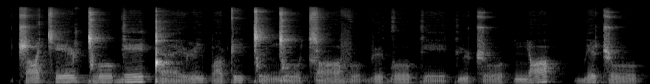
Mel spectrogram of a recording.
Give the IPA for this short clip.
ʈ͡ʂ ɑ˨˥ cʰ eː˦˥ ɭ ɡ͡ǀ oː˦˥ ɡ eː˦˥ ǃ æː˨˩ e̯ ɭ i˦˥ b ɑ˨˥ ʈ i˦˥ ǀ ø˨˩ ŋ͡ǀ oː˨˩ t͡ɕ ɑː˨˥ v o˨˩ b ø˦˥ ɡ oː˦˥ k eː˨˩ k y˨˥ ʈ͡ʂ o˨˥ | ɲ ɑ˨˥ | b e˨˥ ʈ͡ʂ oː˨˩

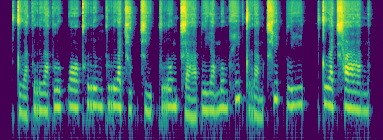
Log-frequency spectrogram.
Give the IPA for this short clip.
t ɯ˩˦ a̯ k r ɯ˧ a̯ k l u˦˥ k̚ w ɔː˧ kʰ r ɯ˧ ŋ k r ɯ˧ a̯ t͡ɕ u˨˩ k̚ t͡ɕ iː˨˩ p̚ k r o˦˥ n t͡ɕ aː˩˦ p l i˧ a̯ m o˧ m h i˥˩ ʔ t r a˩˦ m t͡ɕʰ i˥˩ t̚ p l iː˦˥ t̚ | t ɯ˧ a̯ t͡ɕʰ aː˧ n

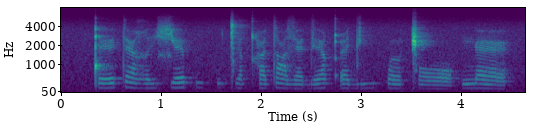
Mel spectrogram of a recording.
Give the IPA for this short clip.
ǃ ɛ t æ ʁ i ɕ ɛ p i kʷ ə ǀ i qʰ ə t ɑ z æ d ɛ qʼ i d i p ʌ ǁ ɔ | ŋ æ

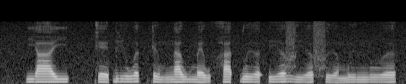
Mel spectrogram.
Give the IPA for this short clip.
j a˧ j | k e˨˩˦ ɓ i˧ w ə˦˥ k̚ ʈ ɨ˨˩˨ m n a˧ w m ɛ˨˩ w h a˦˥ t̚ w ɨ˧ ə̯ ʔ i˧˥ ə̯ v i˨˩˦ ə̯ f ɨ˨˩ ə̯ m ɨ˧ ŋ u˧ ə̯

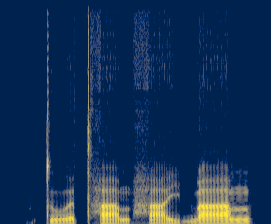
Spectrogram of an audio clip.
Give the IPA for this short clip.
t̪ u˨˩˨ ə̯ t̪ʰ a˨˩˨ m h a˨˩˦ j ɓ a˧˥ m

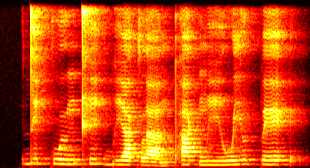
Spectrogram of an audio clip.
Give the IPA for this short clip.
d i˦˥ ʔ k w ɯ˧ ŋ kʰ i˥˩ ʔ b i˧ a̯ k l a˩˦ n pʰ a˥˩ k̚ m iː˦˥ w j ɯ˥˩ k̚ p e˥˩ ʔ

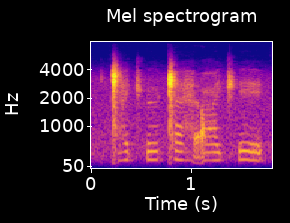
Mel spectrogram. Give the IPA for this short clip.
ɡ͡ǁ æ t͡ʃʼ ø ǁ æ ɦ æ̰ ʕ e t͡ʃʼ e

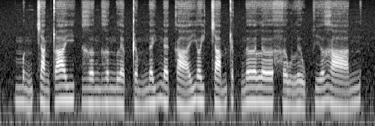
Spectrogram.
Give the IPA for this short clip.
m ə˨˩˦ ŋ c a˨˩ ŋ ʈ a˧ j | ɣ əː˧ ŋ ɣ ə˧ ŋ l ɛ˨˩ p̚ ʈ ə˨˩˨ m n ɛ˧˥ j ŋ ɛ˧˥ k aː˨˩˦ j ə˧ j c a˨˩˦ m ʈ ə˨˩ k̚ n əː˧ l əː˧ h ə˨˩ w l ɨ˨˩˨ w k i˧˥ ə̯ ɣ a˨˩˦ n

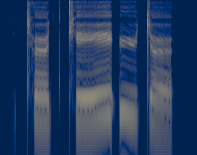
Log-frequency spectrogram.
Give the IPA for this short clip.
tʰ œ t cʰ eː ʔ yː t œ

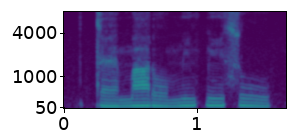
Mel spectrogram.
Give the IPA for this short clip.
t ɛ˧ m a˦ ɾ o˧ m ĩ˦ k͡p ĩ˦ s u˦˨

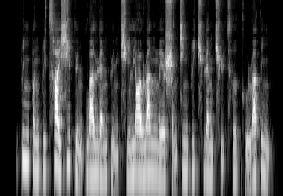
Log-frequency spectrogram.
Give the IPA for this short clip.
p i˥ ŋ p ə˧˥ n p i˧˥ t͡sʰ a˥˩ ɪ̯ ɕ i˥ t̪ y̰˨˩ n t̪ w ä˧˥ l ɥ ɛ˧˥ n p y̰˨˩ n t͡ɕʰ i˧˥ l j ɑ˥ ʊ̯ ɻ a˥ n m e˧˥ ɪ̯ ʂ ə̰˨˩ n t͡ɕ i˥˧ ŋ p i˥˩ t͡ɕʰ ɥ ɛ˥ n t͡ɕʰ y̰˨˩ t͡sʰ ɹ̩˥ kʰ ṵ˨˩ ɻ ä˥ t̪ i˥˩ ŋ

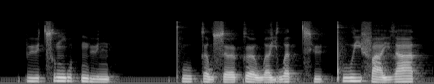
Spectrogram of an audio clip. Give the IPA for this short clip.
p yː˧ t͡sʰ ʊ˥ ŋ w ʊ˨˥ k̚ ŋ yː˨ n | pʰ uː˨˧ k ɐ˨˩ w s œː˨˥ k œː˨˩ w ɐ˨˧ j w ɐ˥ t̚ t͡sʰ yː˨ k̚ pʰ uː˥ j f aː˨˧ j l aː˥ t̚

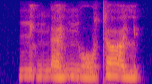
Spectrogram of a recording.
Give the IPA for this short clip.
i˨ lʲ ŋ ɛ˨˩˦ lʲ ɲ o˨˩˦ t œ˥˩ lʲ

